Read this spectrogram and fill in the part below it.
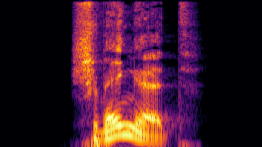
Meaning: second-person plural subjunctive I of schwingen
- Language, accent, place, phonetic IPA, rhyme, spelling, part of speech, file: German, Germany, Berlin, [ʃvɛŋət], -ɛŋət, schwänget, verb, De-schwänget.ogg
